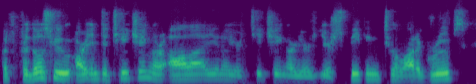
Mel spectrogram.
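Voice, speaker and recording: A middle-aged man hosting an online health talk, chatty and hoarse, often restarting his words and laughing. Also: on the high side, steady tone, a little fast, a little mellow, no room sound. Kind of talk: casual panel chat. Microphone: video call. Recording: dull dry video-call audio.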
